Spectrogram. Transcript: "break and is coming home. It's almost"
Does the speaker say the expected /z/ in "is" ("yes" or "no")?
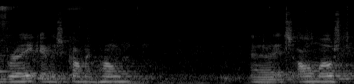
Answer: no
